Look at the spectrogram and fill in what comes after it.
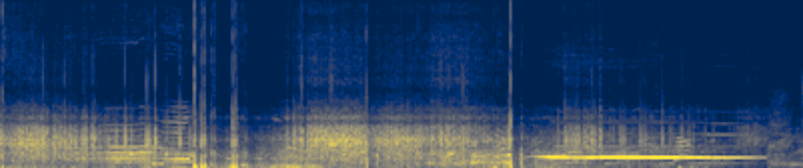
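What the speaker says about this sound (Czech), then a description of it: "Navíc obec sponzorovala také krásný ohňostroj." New Year's celebration fireworks in the village of Chlebičov, with cracks and pops overhead and a rising whistle, over a crowd of people talking and cheering nearby.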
